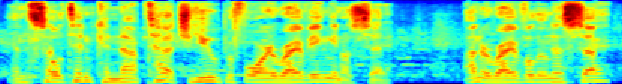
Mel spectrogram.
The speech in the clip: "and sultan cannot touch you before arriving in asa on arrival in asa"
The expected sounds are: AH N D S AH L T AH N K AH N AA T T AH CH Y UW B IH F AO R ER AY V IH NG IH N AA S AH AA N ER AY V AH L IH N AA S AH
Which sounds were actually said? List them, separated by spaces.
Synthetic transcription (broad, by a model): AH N S AH L T AH N K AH N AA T T AH CH Y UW B IH F AO R ER AY V IH NG IH N S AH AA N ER AY V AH L IH N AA S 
